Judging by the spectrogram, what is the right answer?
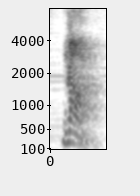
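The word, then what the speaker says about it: numb: इसमें नम ब नहीं बोलेंगे। इसे बोलेंगे नम। और थंब ब नहीं बोलेंगे। थंब नम।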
